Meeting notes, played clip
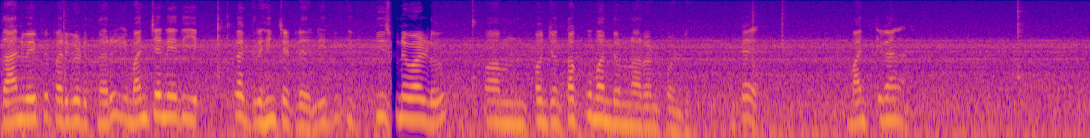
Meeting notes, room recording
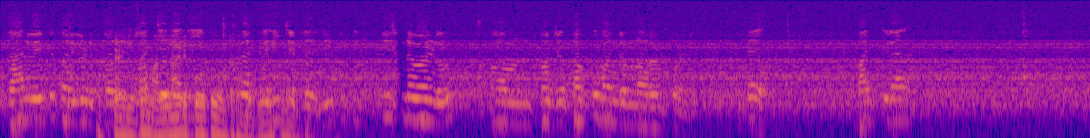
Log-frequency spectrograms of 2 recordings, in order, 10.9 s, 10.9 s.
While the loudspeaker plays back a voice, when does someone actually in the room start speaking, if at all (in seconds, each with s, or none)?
1.0 s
